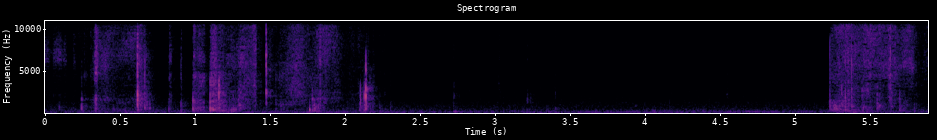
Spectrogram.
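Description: Fingertips and long nails turn and brush the pages of an open glossy paper magazine resting on a table, making them crinkle. A cluster of bright, crisp crinkles and quick paper brushes fills the first two seconds, followed by a quiet stretch with only a faint low hum. A steady, bright paper rustle then returns near the end.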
